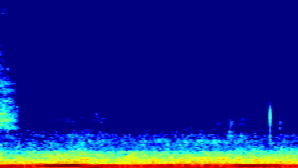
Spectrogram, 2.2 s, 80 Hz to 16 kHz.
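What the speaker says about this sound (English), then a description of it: "It's a bit louder than your average McLaren because this one was a little bit tweaked on the exhaust." McLaren 720S Spider with a modified, louder exhaust: a close, steady engine note with deep layered tones that step in pitch as revs rise and settle, heard alone for about two seconds.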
